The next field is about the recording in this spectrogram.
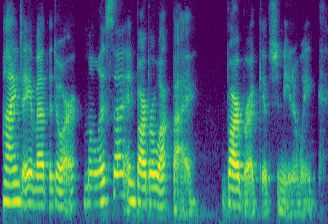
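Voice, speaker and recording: A woman's voice: on the low side, sing-song, brisk, dull audio. A woman reading out stage directions as scripted narration at a table read.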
